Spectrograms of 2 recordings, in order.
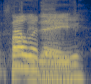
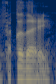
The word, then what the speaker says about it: Felidae: Felidae. Felidae. It's No. it's the English pronunciation of a Latin word.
